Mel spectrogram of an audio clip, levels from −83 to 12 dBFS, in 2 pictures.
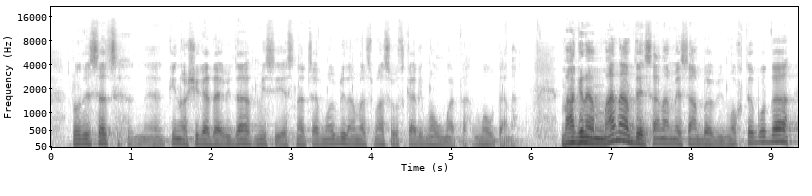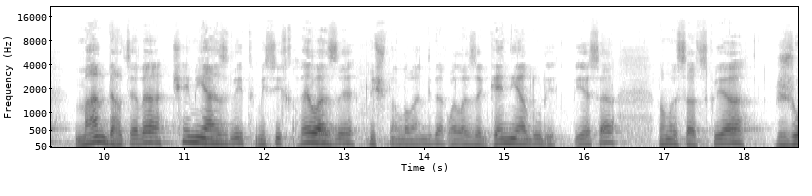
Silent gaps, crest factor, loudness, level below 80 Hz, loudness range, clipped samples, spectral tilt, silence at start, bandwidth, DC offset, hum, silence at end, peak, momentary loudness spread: none; 22 dB; -28 LUFS; -60 dBFS; 8 LU; under 0.1%; -7 dB/octave; 0.25 s; 14 kHz; under 0.1%; none; 0 s; -6 dBFS; 14 LU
